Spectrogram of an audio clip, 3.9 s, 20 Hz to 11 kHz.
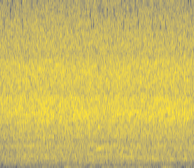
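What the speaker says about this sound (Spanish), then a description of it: "Sus aguas cristalinas nacen en la reserva Cotacachi-Cayapas y forman un espectáculo de 7 cascadas." A waterfall on the Chuchubí river, part of a series of seven cascades, gives a steady, dense roar of rushing water with no talking.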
